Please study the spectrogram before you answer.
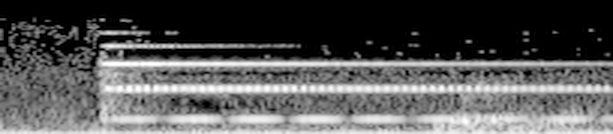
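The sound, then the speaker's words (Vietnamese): A Buddhist temple bell is struck once with a sharp onset, then a long, steady ringing tone with clear overtones sustains to the end. “Đó là ví dụ khi tỉnh chuông là mình phải đưa cái tiếng chuông lên như thế này,”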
